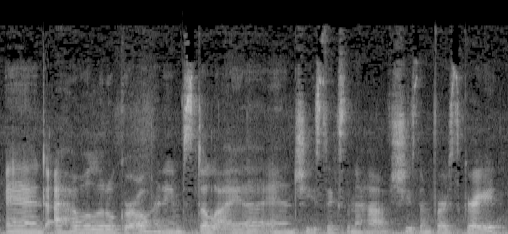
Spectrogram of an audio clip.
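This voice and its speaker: A 21-year-old woman talks through her experience in an earnest, plain-spoken way. Her voice sits at an ordinary pitch and barely rises or falls. A faint hum of noise runs under it. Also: little pitch movement, normal speed, vocal fry. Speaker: young mother telling her story. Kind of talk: candid personal testimony.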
